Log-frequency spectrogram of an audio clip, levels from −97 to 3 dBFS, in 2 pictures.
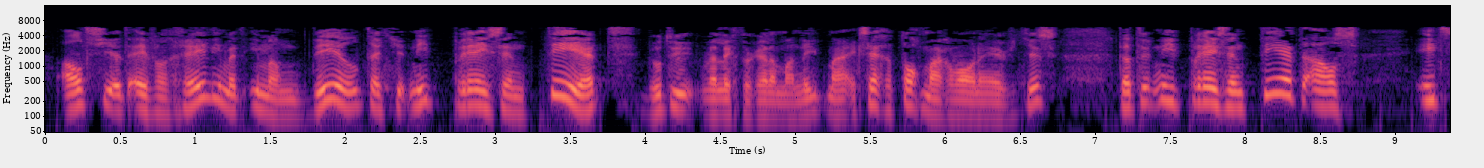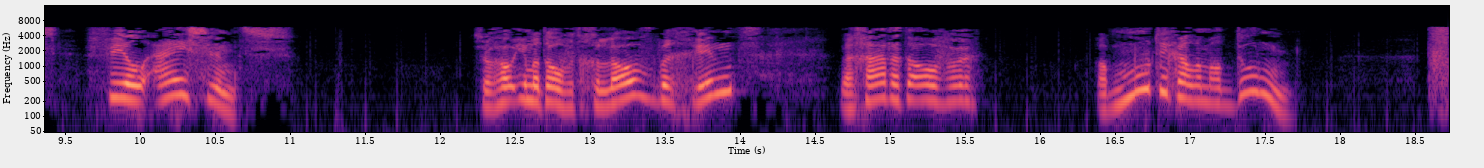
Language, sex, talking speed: Dutch, male, 165 wpm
